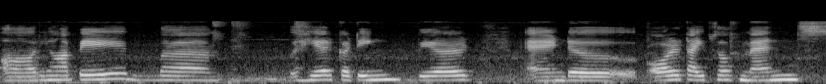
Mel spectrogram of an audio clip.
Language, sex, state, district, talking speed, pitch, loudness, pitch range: Hindi, female, Delhi, New Delhi, 95 wpm, 205 Hz, -15 LUFS, 190-215 Hz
